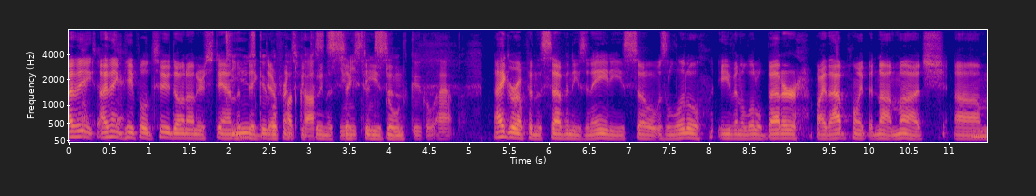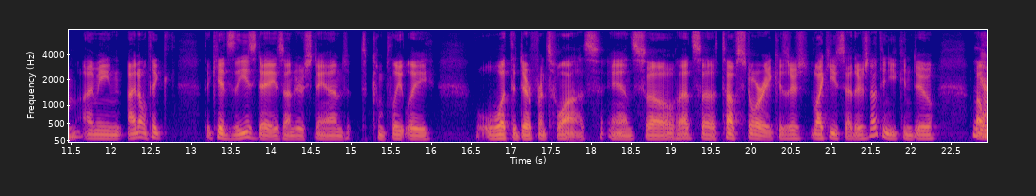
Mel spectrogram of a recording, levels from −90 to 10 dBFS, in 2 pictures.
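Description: Listening to this speech recording, nothing stood out as a technical problem, and the lowest bass being trimmed away is simply the normal behaviour of the call's microphone processing.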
